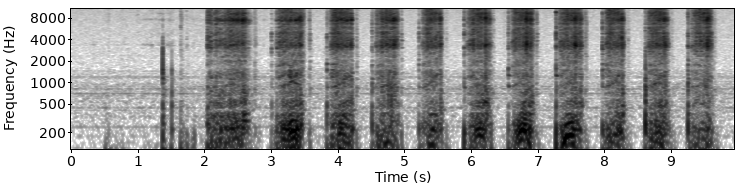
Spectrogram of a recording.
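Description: A solid dark gray chalk stick is rubbed by hand across the perforated metal surface of a purple foot file resting on cardboard, with dark dust falling. After a few faint clicks, a steady series of rasping, scratchy back-and-forth strokes follows, each a dense burst heavy in low rumble with bright grit on top.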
